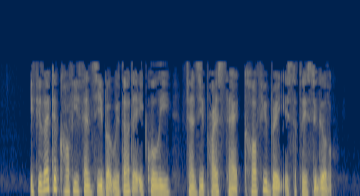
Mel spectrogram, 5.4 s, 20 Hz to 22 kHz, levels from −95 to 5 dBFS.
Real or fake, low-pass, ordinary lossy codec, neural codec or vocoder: fake; 7.2 kHz; MP3, 24 kbps; codec, 16 kHz, 2 kbps, FunCodec, trained on Chinese and English, 25 frames a second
